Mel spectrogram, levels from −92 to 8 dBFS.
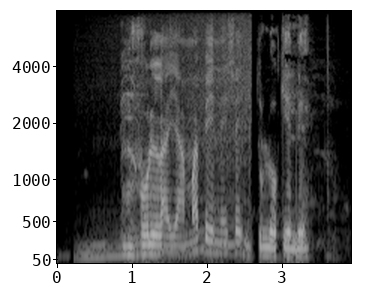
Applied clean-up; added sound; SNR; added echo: none; Accelerating, revving, vroom / Car; 13 dB; none.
